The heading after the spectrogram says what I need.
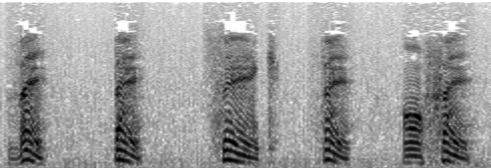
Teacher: You pronounce the front vowel, eh, eh, and nasalize it. Eh, eh, eh, eh.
